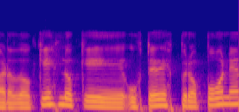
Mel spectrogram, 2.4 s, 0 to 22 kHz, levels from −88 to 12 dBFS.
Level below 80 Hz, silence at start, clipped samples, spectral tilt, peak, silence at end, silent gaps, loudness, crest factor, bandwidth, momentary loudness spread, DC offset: -46 dBFS; 0 s; under 0.1%; -9 dB/octave; -6 dBFS; 0 s; none; -19 LUFS; 12 dB; 7.8 kHz; 2 LU; under 0.1%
